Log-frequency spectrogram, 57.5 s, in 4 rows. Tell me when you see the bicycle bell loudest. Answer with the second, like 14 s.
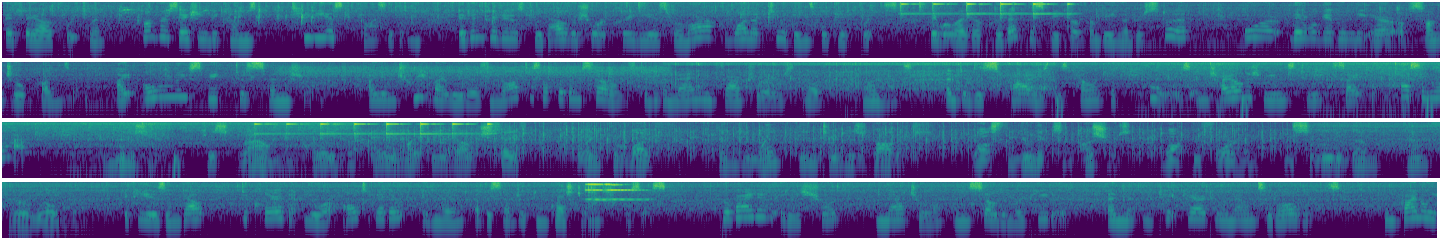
49 s.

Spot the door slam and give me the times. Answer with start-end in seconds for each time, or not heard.
not heard.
